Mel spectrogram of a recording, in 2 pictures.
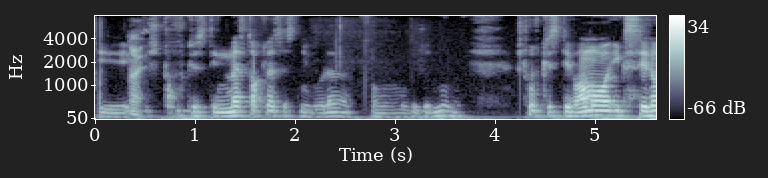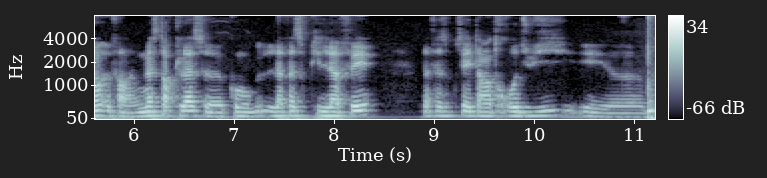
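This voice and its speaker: A man with an unremarkable speaking voice talks at a moderate pace in a medium pitch, his intonation fairly even but his loudness swinging widely. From Normandy, France. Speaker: podcast host. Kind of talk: casual chat.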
